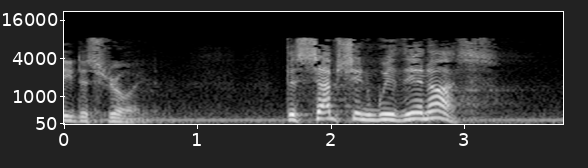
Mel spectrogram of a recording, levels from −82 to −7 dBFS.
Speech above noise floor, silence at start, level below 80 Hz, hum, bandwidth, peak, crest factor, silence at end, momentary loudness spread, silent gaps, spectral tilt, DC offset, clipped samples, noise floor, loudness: 21 dB; 0 s; -60 dBFS; none; 8.8 kHz; -4 dBFS; 18 dB; 0 s; 24 LU; none; -4.5 dB/octave; under 0.1%; under 0.1%; -42 dBFS; -21 LUFS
